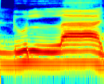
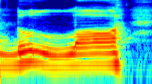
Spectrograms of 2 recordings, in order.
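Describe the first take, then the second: First: The L in lah is thin and light. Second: The L in lah is thick and heavy. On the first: The speaker calls it wrong. "jangan dibaca dulla" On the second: The speaker calls it right. "dibaca tebal, dibaca tafkhim"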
